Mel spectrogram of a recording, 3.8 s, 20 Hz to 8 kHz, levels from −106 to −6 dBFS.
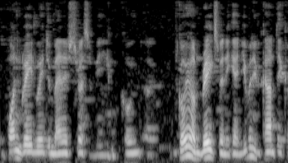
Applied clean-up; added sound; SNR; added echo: classical method Wiener filter.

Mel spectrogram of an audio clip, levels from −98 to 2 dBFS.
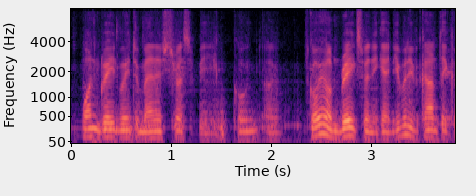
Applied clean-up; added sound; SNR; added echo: neural mask model RNNoise.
